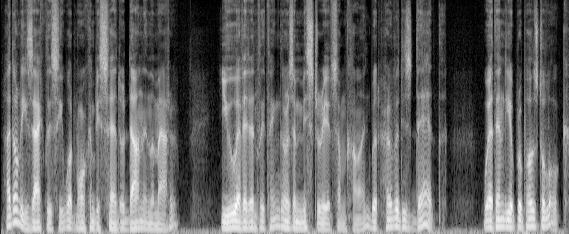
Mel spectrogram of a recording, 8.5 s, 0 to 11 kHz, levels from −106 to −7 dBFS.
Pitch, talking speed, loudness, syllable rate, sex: 95 Hz, 245 wpm, -20 LUFS, 6.8 syllables/s, male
